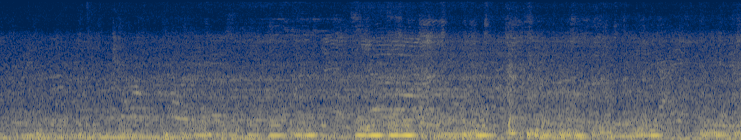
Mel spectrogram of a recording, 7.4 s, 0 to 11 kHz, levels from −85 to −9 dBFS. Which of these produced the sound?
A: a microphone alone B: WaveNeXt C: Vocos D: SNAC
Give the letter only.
A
